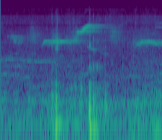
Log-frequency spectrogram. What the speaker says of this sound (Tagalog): ang daming uwak nakapatong dito sa nitso. Yan, nagliparan ang mga uwak ko.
